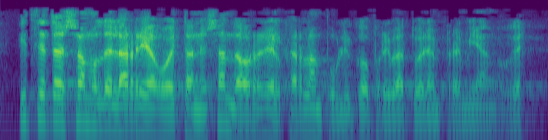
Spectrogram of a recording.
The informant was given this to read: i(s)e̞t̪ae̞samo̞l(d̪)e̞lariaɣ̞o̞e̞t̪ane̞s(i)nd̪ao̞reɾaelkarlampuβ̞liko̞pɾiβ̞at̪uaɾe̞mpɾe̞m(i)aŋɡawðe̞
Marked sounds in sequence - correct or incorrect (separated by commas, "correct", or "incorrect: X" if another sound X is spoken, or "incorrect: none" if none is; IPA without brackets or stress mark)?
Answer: incorrect: t͡s, correct, incorrect: a, correct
